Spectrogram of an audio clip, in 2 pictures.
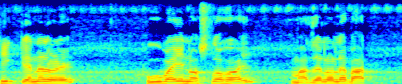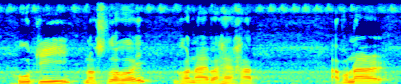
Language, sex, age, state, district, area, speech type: Assamese, male, 60+, Assam, Golaghat, urban, spontaneous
